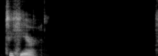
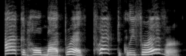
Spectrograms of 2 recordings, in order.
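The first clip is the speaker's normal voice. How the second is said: high little-duck brag; boasting; 11 semitones higher, 4 dB louder than usual. A narrator's reading. Thistle bragging to Goose, high boast. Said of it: "boasted Thistle".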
